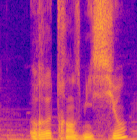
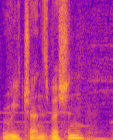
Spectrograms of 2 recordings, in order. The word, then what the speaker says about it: retransmission: Try to stick to the French pronunciation and say exposition and not exposition, retransmission and not retransmission, and animation and not animation.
